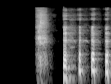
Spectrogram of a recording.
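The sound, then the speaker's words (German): A quick breathy inhale, then four short, voiced coughs in an even rapid rhythm, fairly loud, with no talking around them. “Der Heilige hustet und wechselt höflich das Thema.”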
